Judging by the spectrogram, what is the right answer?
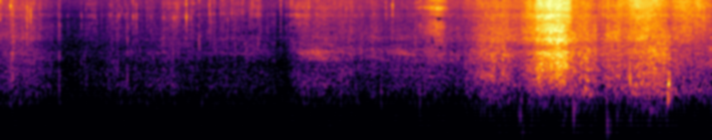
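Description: Footsteps crunching on snow with rustling and wind on the microphone; faint at first, growing louder from about three seconds in.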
